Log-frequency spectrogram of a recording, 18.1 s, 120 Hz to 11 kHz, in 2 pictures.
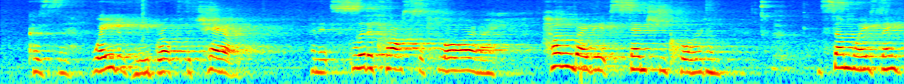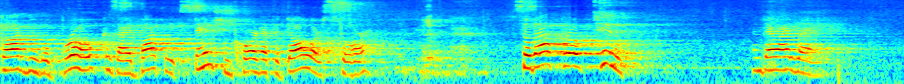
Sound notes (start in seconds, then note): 13.0 laughter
